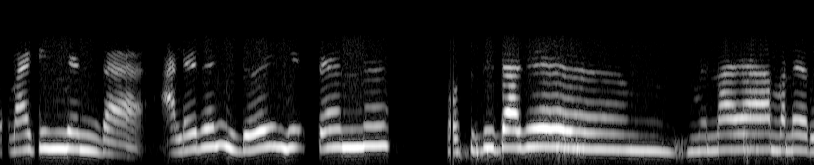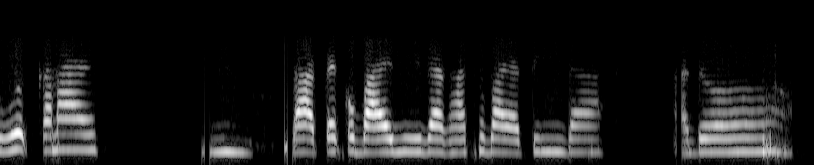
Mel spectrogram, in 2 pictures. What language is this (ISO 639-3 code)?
sat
